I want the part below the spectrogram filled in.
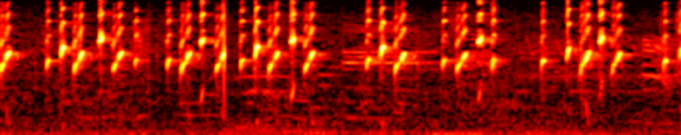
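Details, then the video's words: Female European goldfinch chatter to prompt male song: steady rapid clusters of bright high twittered notes, repeated with short breaks. "بتبتة حسون وطنطنة تجعل الحسون يغرد"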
